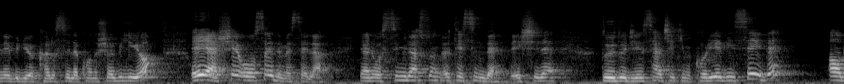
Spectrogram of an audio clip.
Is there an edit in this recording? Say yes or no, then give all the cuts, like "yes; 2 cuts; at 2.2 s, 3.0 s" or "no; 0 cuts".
yes; 2 cuts; at 1.9 s, 5.1 s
